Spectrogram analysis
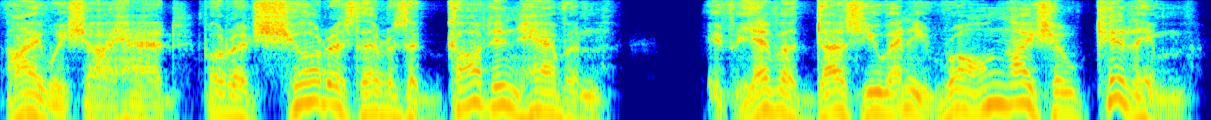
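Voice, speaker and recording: A man's voice: medium pitch, huge pitch swings, normal speed, darkish tone, husky, dry recording, studio quality, pitched above the performer's own voice, heavily acted. A man doing a sullen, jealous teenage boy. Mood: intense.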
